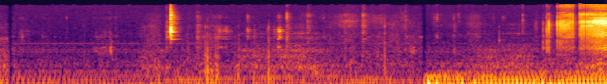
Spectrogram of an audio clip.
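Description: A nylon zip tie and a plastic ignition coil being handled, with a few faint clicks, then a short rasping burst near the end as the zip tie is pulled tight through its ratchet around the bicycle frame.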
